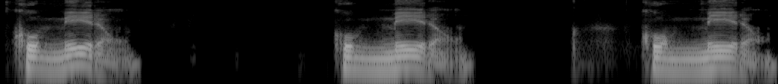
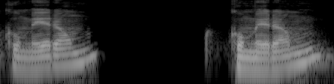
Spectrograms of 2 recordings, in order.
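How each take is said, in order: First: Comeram ending in a nasal "ow", falling; open nasal ending. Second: Comeram rising onto a closed M; wrong M ending. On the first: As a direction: keep the mouth open at the end of comeram. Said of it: "I'm keeping my mouth opened". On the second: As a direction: shut the lips on the last sound of comeram. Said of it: "Not this M sound". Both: Shown as a demonstration.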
